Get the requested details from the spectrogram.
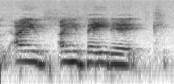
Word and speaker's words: Ayurvedic: Am I saying that right? Yeah. Ayurvedic. – You can uh, say Ayurvedic or you can say Ayurvedic. Ayurvedic. But I always say Ayurvedic.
